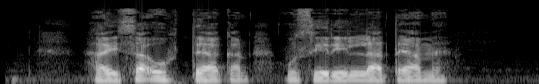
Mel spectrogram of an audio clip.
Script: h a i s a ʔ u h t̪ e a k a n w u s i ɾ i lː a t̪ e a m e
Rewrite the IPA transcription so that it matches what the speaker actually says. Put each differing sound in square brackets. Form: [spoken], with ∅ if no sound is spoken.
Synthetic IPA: h a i s a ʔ u h t̪ e a k a n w u s i ɾ i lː a t̪ e a m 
